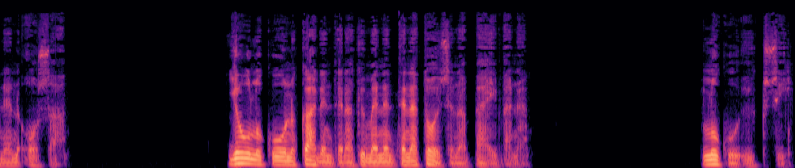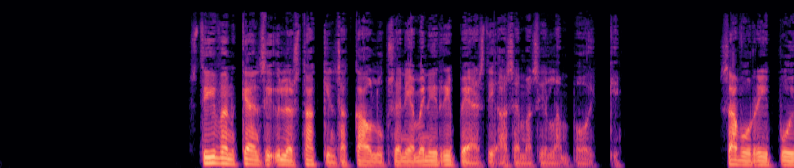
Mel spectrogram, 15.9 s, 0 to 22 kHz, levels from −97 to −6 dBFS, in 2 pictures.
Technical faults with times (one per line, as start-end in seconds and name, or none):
12.89 block of digital silence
